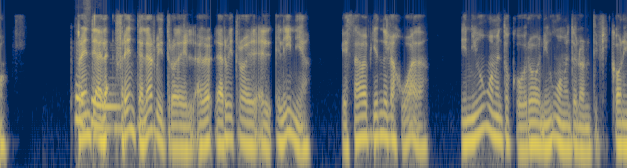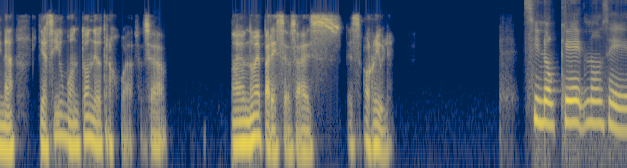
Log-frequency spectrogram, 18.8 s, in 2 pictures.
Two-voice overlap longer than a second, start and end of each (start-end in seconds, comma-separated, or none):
1.1-2.4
